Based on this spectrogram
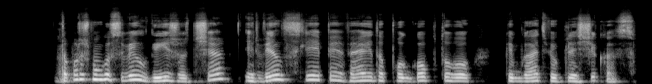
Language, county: Lithuanian, Utena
